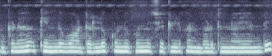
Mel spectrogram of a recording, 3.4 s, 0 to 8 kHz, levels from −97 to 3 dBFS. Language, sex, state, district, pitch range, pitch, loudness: Telugu, female, Andhra Pradesh, Krishna, 170-185 Hz, 180 Hz, -13 LUFS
